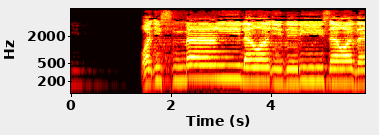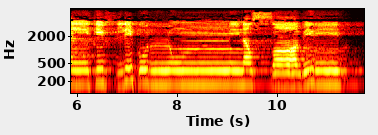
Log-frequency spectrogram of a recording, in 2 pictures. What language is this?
Arabic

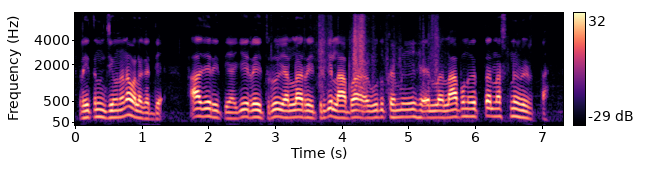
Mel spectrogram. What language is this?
Kannada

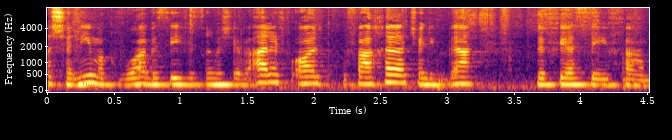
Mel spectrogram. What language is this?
Hebrew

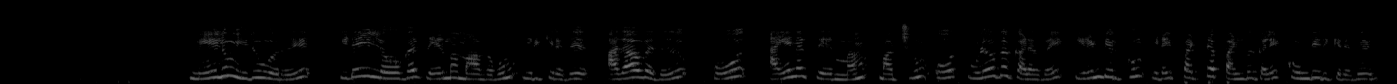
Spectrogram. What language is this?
Tamil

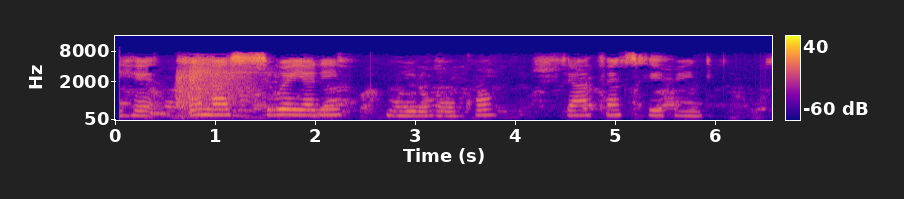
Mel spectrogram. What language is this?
Kinyarwanda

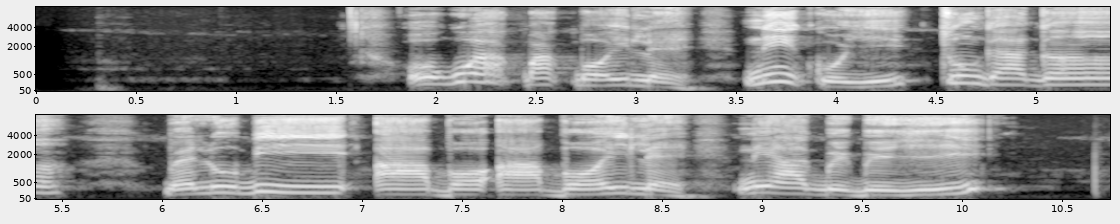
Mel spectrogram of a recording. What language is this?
Yoruba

